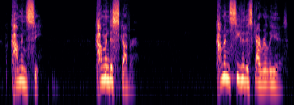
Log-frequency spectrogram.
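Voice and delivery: low, softening plea to a doubting friend; hushed, patient persuasion; gentle reassurance. Acted. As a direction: acknowledge the doubt, then invite very softly.

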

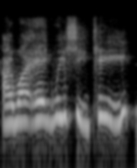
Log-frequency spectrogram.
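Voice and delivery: high, slow whiny demand; mock whiny demand. Real, not acted. Demanding angry CT from his cohost, mock whine.

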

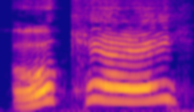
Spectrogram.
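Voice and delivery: high, loud, rising okay; mock bemused okay. Storyteller watching junker leave up alley, bemused high okay. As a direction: draw back with a rising pitch.

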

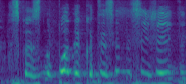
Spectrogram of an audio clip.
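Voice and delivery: high-pitched mock tearful whine; hammed-up weepy protest in a high voice; imitated crying wife. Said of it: "Meu, a Kate chorando".

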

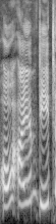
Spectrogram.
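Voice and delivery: high, loud cartoon German accent; fake German accent. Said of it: "they always go".

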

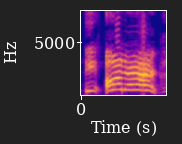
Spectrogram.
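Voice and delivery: very high, loud, slow mock gasp of honor; grand exclamation. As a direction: proclaim it like a swooning fan. Mock-grateful reply to segment name.

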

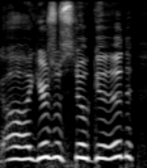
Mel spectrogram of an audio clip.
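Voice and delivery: high, loud, slow mock-Swedish lilt; exaggerated singsong Swedish accent; weird Swedish accent. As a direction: put on a silly Swedish accent, drawn out. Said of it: "giving this weird Swedish accent to Japanese people".

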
